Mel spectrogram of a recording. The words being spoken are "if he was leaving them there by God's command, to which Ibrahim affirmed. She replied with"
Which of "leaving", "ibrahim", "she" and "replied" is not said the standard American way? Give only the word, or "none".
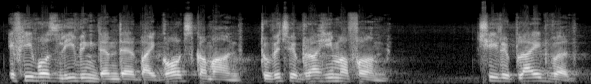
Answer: none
